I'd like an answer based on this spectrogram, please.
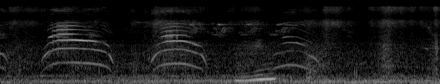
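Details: Abandoned kitten crying for an adult female cat to adopt it, which she refuses; three clear arched meows about one second apart, plus a brief lower mew near the end, over soft background hum.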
